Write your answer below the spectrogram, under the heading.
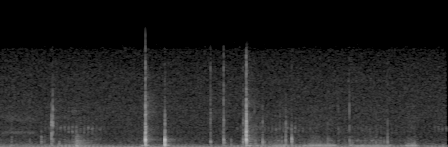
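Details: Daisy, a pet cat, purring indoors in a small room: a soft, steady rumbling purr in the second half, preceded by a few sharp clicks and taps.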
